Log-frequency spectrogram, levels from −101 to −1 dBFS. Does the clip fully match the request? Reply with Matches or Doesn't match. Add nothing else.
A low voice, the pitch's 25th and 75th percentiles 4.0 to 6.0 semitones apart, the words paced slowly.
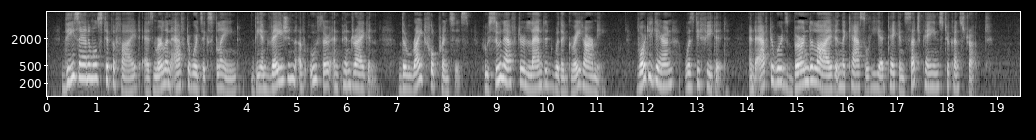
Doesn't match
